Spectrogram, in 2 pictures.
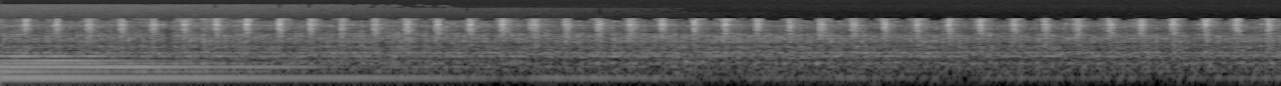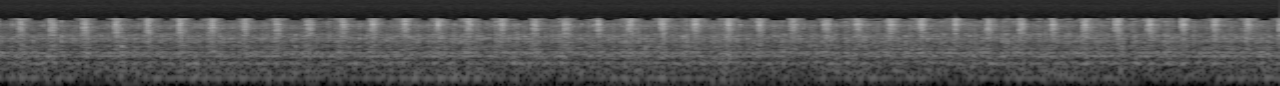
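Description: The last low note of the background music fades out over the first two or three seconds, leaving a faint, steady, rapid and even mechanical ticking.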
